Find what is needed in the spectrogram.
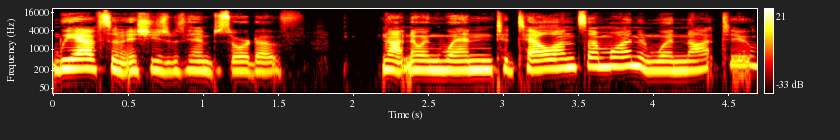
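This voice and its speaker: In a Tennessee accent, a woman speaks at a medium pitch with ordinary pitch variation and a moderate pace, the sound dry and close with no echo on a very clean recording with a silent background. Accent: Southern US (Tennessee). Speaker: litigant, mother. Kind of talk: casual dispute testimony.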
